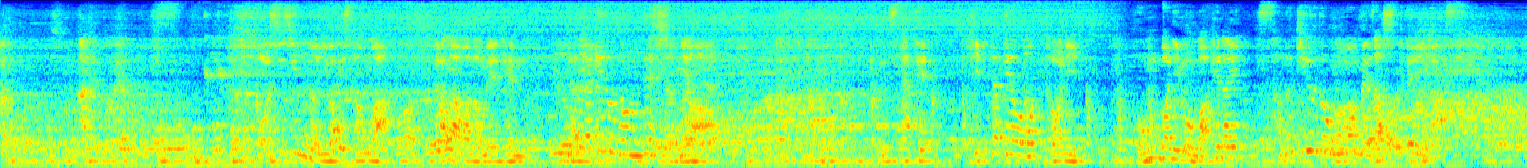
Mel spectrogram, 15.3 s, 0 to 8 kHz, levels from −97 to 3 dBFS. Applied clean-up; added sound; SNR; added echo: none; Bathtub (filling or washing); 19 dB; reverberation time 0.7 s.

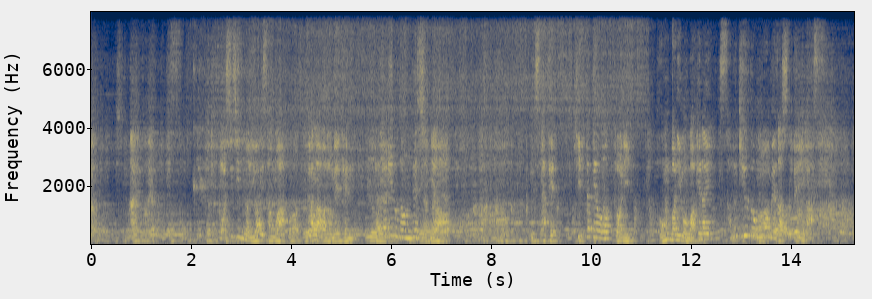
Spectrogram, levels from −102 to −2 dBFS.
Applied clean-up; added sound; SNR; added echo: neural separator model SepFormer DNS4.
